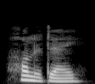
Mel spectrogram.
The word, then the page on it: holiday: British English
